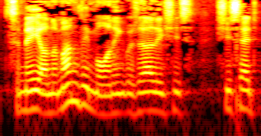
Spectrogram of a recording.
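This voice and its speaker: A man from Brixham, England, preaching a sermon in an earnest, halting way, often restarting his words. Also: mid-range voice, steady tone. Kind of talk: sermon to a congregation.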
